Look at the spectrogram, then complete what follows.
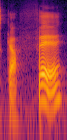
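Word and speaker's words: café: natural accent so it's the actual stress is on the last syllable so it's Cafe Cafe so it does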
